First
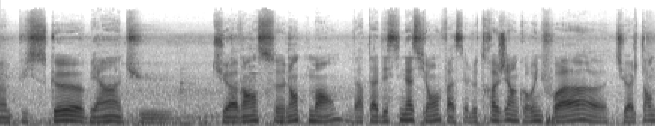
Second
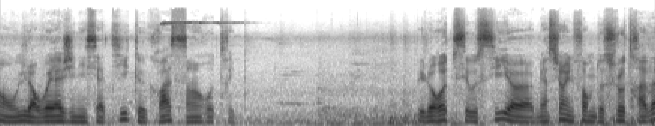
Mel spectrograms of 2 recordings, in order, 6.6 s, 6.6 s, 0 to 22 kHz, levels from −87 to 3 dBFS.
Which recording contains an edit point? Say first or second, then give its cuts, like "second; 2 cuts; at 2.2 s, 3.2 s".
second; 3 cuts; at 1.9 s, 4.5 s, 5.4 s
